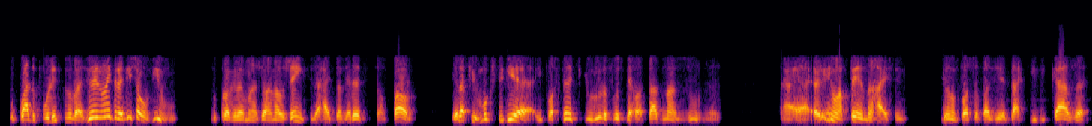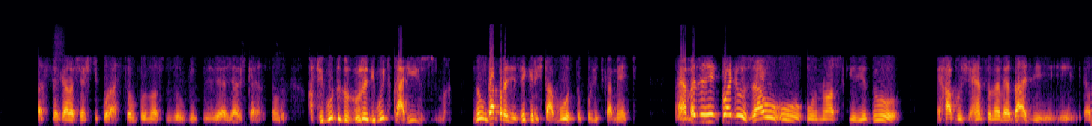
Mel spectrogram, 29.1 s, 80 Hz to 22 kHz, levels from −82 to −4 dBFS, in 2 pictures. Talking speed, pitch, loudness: 175 wpm, 230 Hz, -20 LUFS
